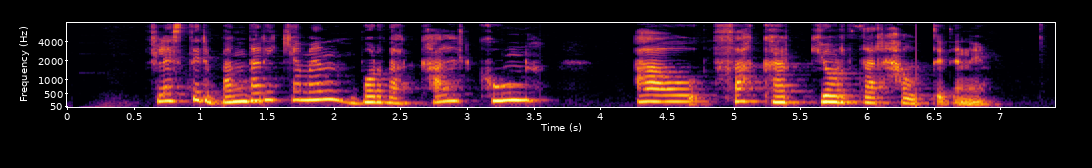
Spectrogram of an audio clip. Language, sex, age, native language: Icelandic, female, 30-39, Spanish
